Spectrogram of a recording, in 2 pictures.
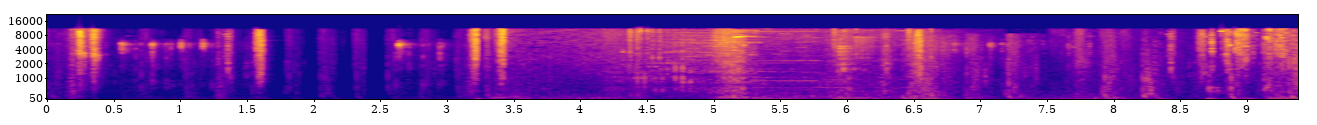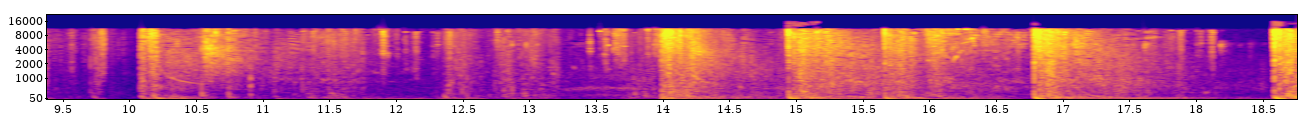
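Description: Quick clicks and clatters of pieces being built sound in a video game.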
